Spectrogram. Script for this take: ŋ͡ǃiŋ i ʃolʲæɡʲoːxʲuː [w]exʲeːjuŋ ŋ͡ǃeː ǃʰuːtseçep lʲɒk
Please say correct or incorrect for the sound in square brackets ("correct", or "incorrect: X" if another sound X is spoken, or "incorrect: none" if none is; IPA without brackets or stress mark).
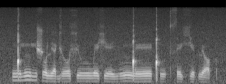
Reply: correct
